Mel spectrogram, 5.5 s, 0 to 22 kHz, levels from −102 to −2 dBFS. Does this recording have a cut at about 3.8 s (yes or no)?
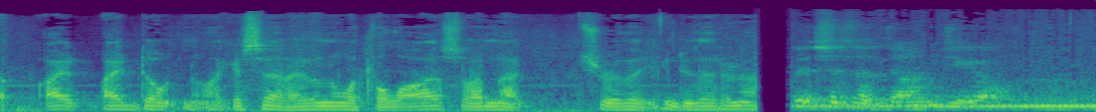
yes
